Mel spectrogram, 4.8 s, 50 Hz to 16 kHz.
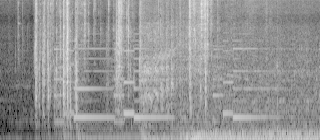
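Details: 2014 Ford F-350 6.7 Powerstroke diesel that had not cranked or started, after repairing a damaged wire in the fender well: key chimes, then it catches after a short crank and settles into an even, deep diesel idle.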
